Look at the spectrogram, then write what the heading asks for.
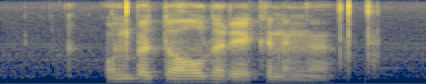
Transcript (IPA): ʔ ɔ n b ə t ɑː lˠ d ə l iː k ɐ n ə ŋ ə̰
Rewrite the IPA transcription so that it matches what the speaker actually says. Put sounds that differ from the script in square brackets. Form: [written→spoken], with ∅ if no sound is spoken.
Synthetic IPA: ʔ ɔ n b ə t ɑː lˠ d ə [l→ɾ] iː k [ɐ→ə] n ə ŋ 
